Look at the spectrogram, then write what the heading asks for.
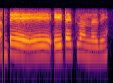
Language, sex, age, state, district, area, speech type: Telugu, female, 18-30, Telangana, Ranga Reddy, urban, conversation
